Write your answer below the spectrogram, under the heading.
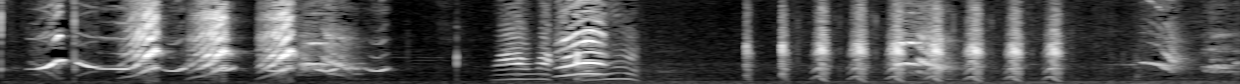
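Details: Two pet ringneck parrots dancing and talking together: loud harmonic squawks with wavering pitch, a quick run of arched notes, then a fast series of sharp high chips.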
